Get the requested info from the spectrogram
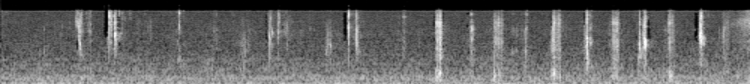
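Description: Close-miked, closed-mouth chewing of kimchi stir-fried pork: faint, irregular wet mouth clicks, sparse at first and coming several a second in the second half.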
